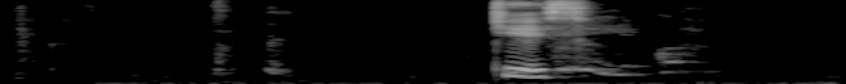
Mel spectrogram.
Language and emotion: Russian, neutral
